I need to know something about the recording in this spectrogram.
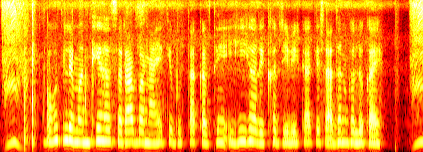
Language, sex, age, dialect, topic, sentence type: Chhattisgarhi, female, 25-30, Eastern, agriculture, statement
